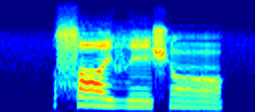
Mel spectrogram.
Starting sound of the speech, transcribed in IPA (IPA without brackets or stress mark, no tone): sˤ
